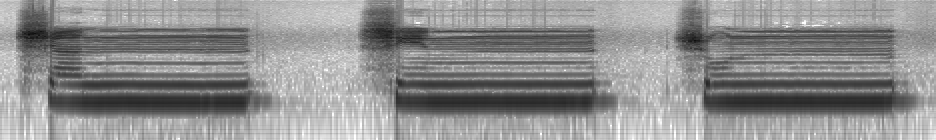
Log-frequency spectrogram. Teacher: شین کو ادا کرتے وقت آواز منہ میں پھیل جاتی ہے ، شین دو زبر شن، شین دو زیر شن، شین دو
